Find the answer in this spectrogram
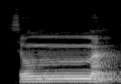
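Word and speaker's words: ثُمَّ: Tumma. Jadi dengungannya itu dua harakat. Jadi jangan kurang dari itu sehingga kita mengucapkannya tumma tummah ini kurang.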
